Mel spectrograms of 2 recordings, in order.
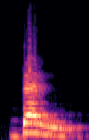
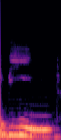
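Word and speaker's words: been: بن. اوعى تقولها لي بين، كارثه، النطق كارثه. بن، هي تتنطق كده بن، اوكي؟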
